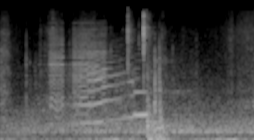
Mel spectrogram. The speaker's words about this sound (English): I like the creaking door. I like that they're painting a picture in your mind.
